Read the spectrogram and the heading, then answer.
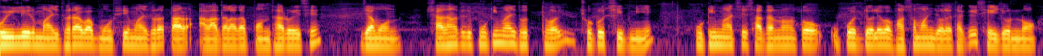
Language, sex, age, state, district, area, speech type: Bengali, male, 30-45, West Bengal, Hooghly, rural, spontaneous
